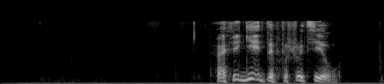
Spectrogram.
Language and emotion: Russian, positive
